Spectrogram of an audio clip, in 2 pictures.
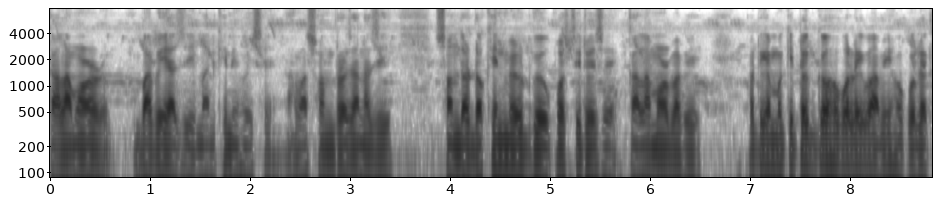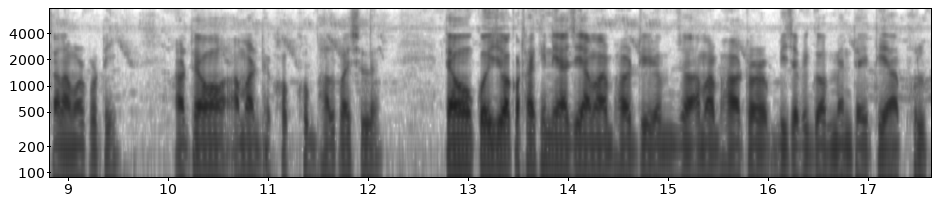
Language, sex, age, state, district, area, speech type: Assamese, male, 45-60, Assam, Dibrugarh, rural, spontaneous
